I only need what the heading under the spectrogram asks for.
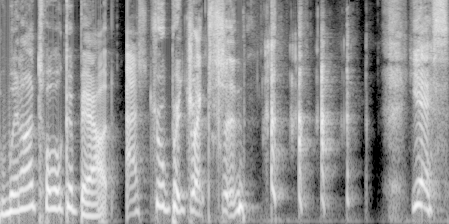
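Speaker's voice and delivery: talking through laughter. Introducing the topic of astral projection, laughing while talking. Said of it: "I don't know why I'm laughing".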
